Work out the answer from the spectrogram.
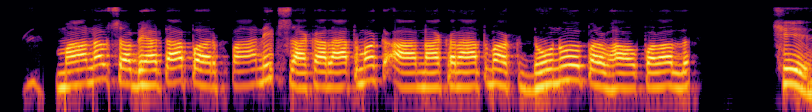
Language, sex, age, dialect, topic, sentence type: Maithili, male, 18-24, Southern/Standard, agriculture, statement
